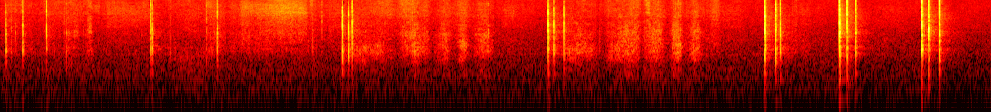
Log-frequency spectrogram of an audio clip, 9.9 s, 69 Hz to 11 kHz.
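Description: Long acrylic nails tap and scratch the top of a small, closed, printed cardboard box of 8 washable markers, hollow and holding markers, lying flat on paper. About 14 sharp, dry clicks stand out between soft, papery scratching swells, all bright and high-pitched with no low-end body.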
